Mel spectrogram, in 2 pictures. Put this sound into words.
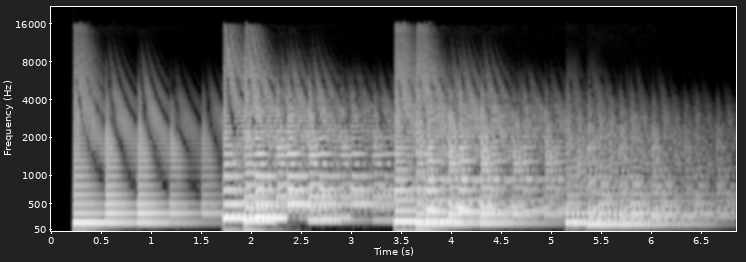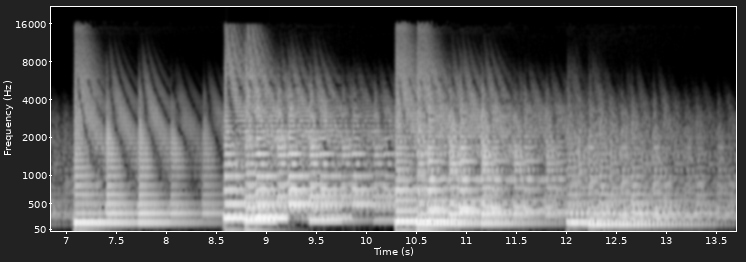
Absolute Synth
A few chords put together using an arppegiator and change in velocity.
arppegiator, delay, synth, techno, trance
